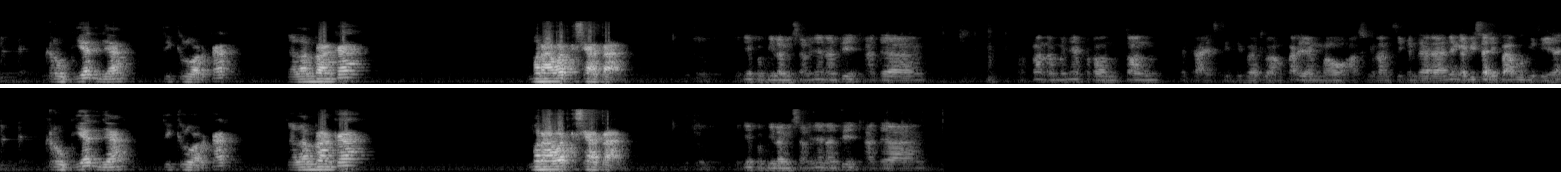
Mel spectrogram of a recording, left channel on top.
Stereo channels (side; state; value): right; drops out; at 9.2 s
